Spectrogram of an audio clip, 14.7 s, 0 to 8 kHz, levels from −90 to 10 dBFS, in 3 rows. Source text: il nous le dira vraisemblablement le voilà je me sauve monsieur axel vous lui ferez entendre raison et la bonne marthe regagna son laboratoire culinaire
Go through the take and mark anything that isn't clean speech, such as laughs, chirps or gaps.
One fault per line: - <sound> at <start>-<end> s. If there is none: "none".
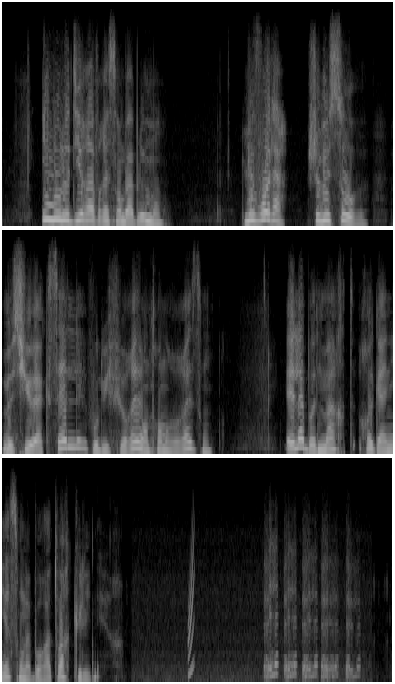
- chirp at 12.1-12.2 s
- laugh at 13.0-14.3 s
